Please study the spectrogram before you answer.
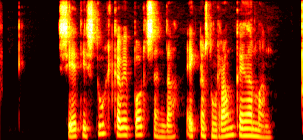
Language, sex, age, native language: Icelandic, male, 40-49, Icelandic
